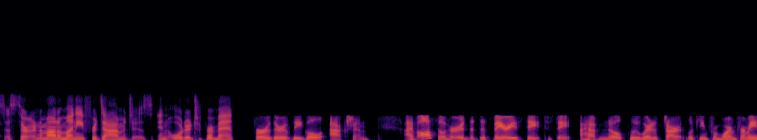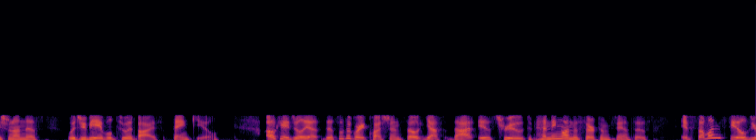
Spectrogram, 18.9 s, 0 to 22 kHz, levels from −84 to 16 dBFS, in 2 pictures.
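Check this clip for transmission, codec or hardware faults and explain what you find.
Two transmission faults are audible, one directly following the other.

A handover gap runs from 2.89 to 3.15 s, right after "damages in order to". During a network switch, no speech frames reached the receiver for about 260 ms. The sound fades within a few tens of milliseconds and stays silent until the new link takes over, so whatever was said there is lost. A waveform shows the envelope collapsing to a flat line for a quarter second; a spectrogram shows a blank vertical band across all frequencies.

A fallback to narrowband follows at 3.15 s and lasts to the end. Before the gap, the HD Voice wideband codec carries energy up to about 7 kHz, and the audio sounds clear. After it, the call lands on a narrowband AMR codec, which fits the 12.2 kbit/s mode, and nothing survives above 4 kHz. Sibilants lose their edge and the sound turns duller and rougher. 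On a spectrogram, the upper region goes abruptly empty at 3.15 s, leaving a hard horizontal ceiling at 4 kHz.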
